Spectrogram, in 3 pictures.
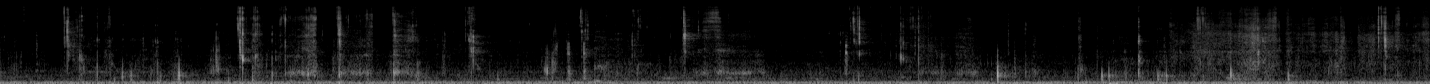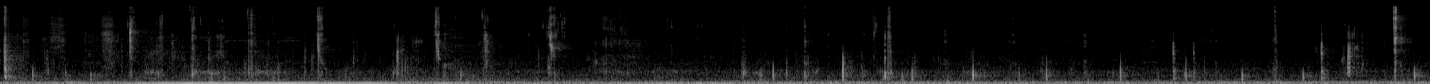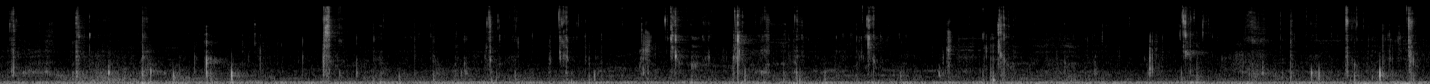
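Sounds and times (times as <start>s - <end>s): crunchy chewing: 8.2s - 42.9s
low rumble: 14.5s - 22.6s, 28.6s - 33.6s.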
